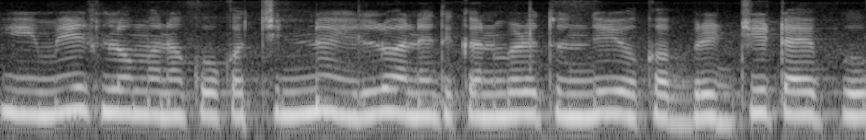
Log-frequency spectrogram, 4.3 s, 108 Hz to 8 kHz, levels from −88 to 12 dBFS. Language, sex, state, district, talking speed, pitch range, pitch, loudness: Telugu, female, Andhra Pradesh, Guntur, 150 wpm, 230-245 Hz, 235 Hz, -12 LUFS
